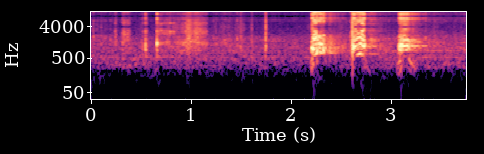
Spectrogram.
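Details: Puppy barking at a pig: after a stretch of faint, scattered noises, three sharp, loud barks come in quick succession near the end, each bright and harmonic, roughly half a second apart.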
